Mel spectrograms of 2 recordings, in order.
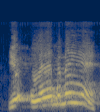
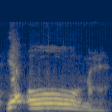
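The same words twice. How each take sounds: First: ओम said short and clipped. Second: ओम stretched slowly into a long chanted vowel; drawn-out om. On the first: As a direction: say ओम quickly as the wrong version. (छोटा, जल्दी बोला गया ओम) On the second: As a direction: hold the ओ in ओम like a chant. (धीरे, लंबा खींचा हुआ ओम) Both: Shown as a demonstration.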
